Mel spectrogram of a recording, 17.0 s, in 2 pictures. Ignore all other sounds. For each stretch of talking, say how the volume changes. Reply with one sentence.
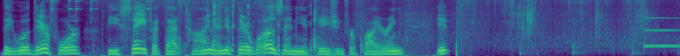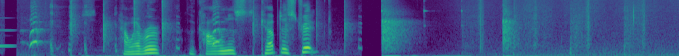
You can hear the talking from 0.0 to 5.6 s, at a steady volume; and briefly from 9.6 to 12.4 s.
